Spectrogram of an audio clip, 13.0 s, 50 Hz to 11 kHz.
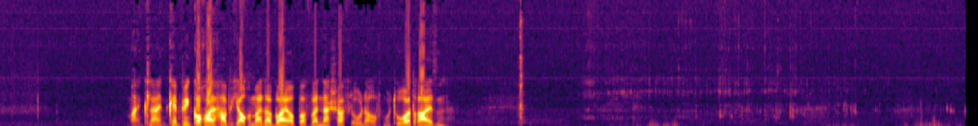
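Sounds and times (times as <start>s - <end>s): hot water pouring into mug: 7.8s - 11.8s.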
